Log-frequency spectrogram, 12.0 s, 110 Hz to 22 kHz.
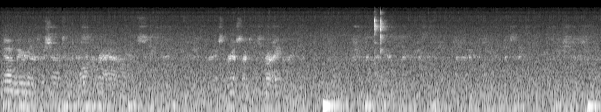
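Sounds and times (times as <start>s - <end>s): clicker clicking: 7.5s - 7.8s.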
